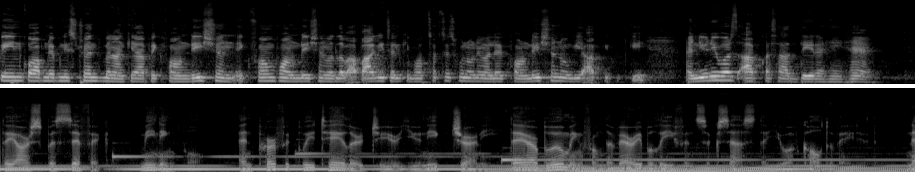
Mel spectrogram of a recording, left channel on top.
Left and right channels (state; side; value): different; both; correlation 0.00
